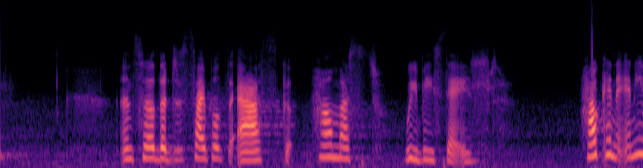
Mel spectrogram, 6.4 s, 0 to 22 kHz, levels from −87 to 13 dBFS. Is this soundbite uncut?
no; 1 cut; at 2.9 s

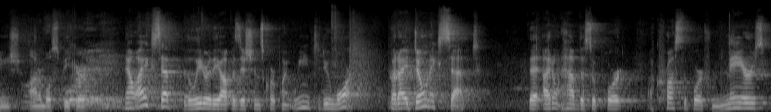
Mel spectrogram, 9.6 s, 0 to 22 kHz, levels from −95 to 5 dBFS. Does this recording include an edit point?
yes; 2 cuts; at 2.3 s, 4.8 s

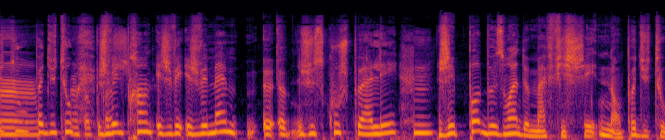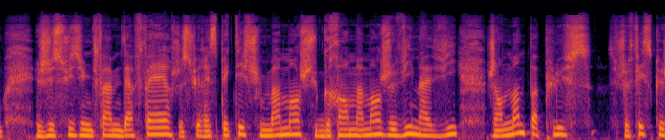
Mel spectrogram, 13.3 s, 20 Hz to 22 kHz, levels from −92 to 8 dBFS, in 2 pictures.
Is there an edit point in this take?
yes; 2 cuts; at 2.9 s, 4.4 s

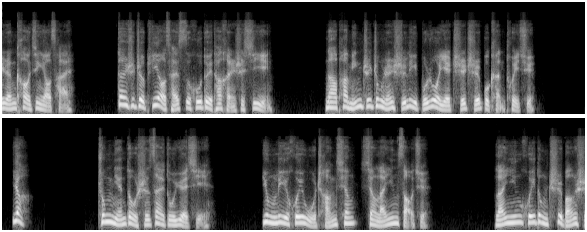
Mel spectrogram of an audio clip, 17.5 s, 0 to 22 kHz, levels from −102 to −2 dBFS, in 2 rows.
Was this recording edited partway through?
no; 0 cuts

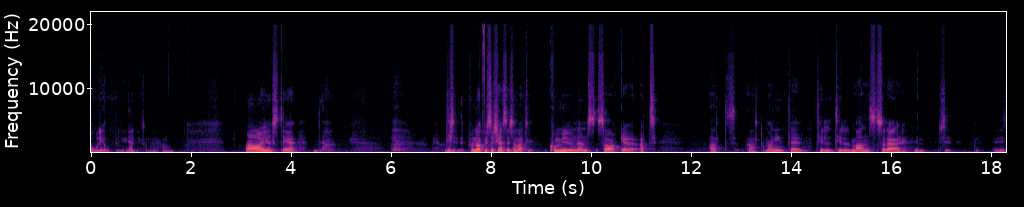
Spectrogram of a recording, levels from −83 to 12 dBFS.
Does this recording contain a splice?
no; 0 cuts

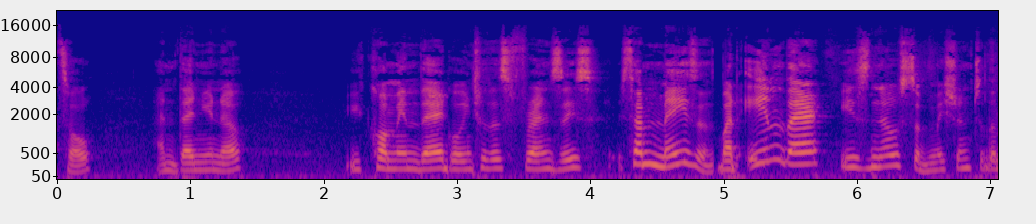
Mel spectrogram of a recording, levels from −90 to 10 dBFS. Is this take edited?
yes; 2 cuts; at 2.9 s, 4.9 s

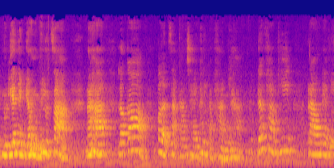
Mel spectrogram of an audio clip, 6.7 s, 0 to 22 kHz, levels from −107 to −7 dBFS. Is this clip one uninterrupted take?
no; 1 cut; at 3.4 s

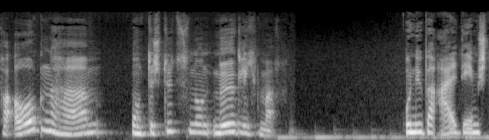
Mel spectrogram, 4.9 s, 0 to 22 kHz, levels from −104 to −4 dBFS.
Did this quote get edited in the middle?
no; 0 cuts

